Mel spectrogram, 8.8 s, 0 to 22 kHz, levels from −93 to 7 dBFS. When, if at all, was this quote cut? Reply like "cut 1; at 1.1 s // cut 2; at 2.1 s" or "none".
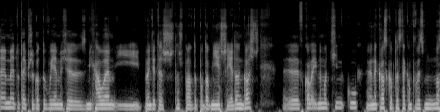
cut 1; at 7.1 s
